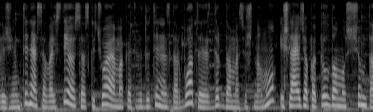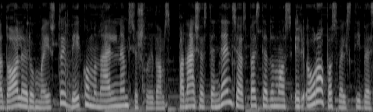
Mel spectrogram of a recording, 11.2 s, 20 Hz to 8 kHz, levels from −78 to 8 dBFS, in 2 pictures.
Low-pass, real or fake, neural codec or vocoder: 7.2 kHz; real; none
